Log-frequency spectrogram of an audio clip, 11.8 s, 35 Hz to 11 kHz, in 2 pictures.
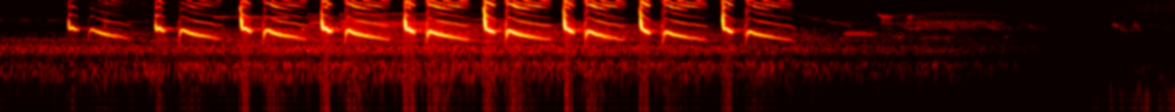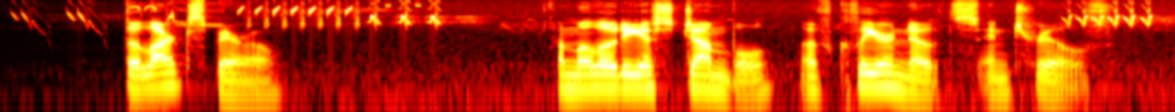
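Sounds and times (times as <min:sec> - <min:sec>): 
Northern Cardinal song: 0:00.3 - 0:04.6, 0:05.9 - 0:08.6, 0:11.2 - 0:11.7
speech: 0:06.5 - 0:07.4, 0:08.7 - 0:11.5.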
